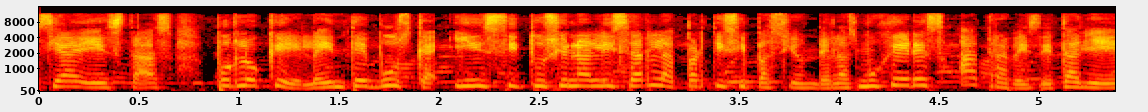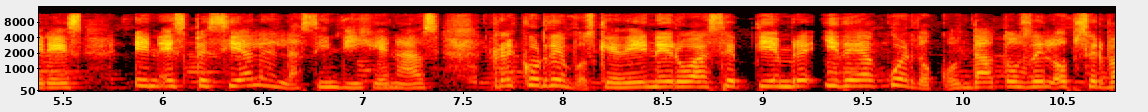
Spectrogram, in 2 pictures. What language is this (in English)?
Spanish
